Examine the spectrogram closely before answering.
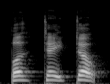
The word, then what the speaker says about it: potato: this syllable has or this word has how many syllables potato three syllables it is a three syllable word and the second one is stressed the second syllable T is stressed the first one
